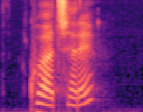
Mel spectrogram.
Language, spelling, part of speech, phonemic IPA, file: Italian, cuocere, verb, /ˈkwɔt͡ʃere/, It-cuocere.ogg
